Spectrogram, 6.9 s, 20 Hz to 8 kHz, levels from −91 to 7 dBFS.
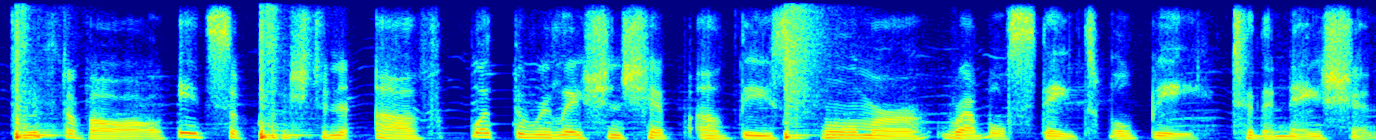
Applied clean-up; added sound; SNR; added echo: neural mask model RNNoise.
